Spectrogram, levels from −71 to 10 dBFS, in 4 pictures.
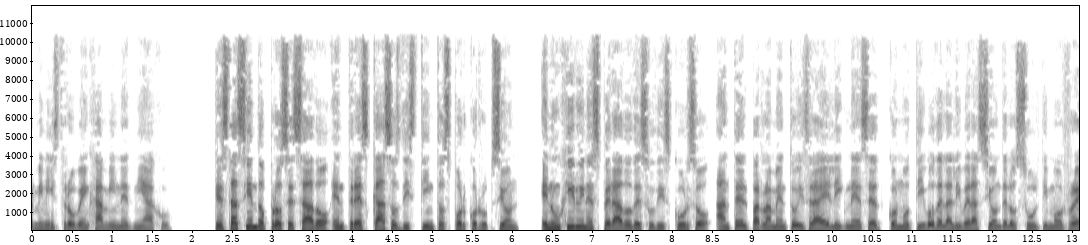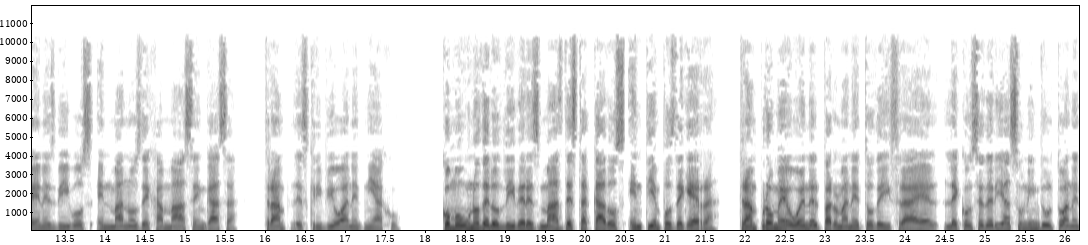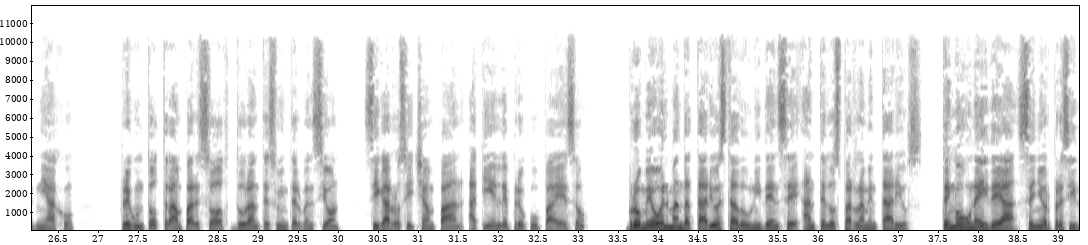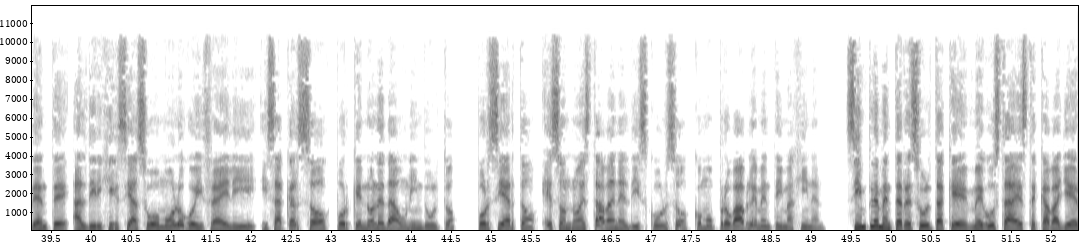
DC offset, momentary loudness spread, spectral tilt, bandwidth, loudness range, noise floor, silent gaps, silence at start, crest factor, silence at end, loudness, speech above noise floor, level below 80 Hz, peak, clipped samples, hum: under 0.1%; 9 LU; -5 dB/octave; 11 kHz; 5 LU; -70 dBFS; 1.80-2.20 s, 6.13-6.36 s, 17.73-18.14 s, 21.70-21.93 s, 33.15-33.54 s, 37.32-37.55 s, 49.19-49.44 s; 0 s; 18 dB; 0 s; -21 LUFS; 49 dB; -58 dBFS; -2 dBFS; under 0.1%; none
